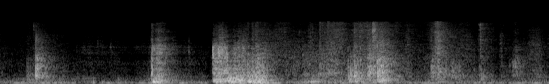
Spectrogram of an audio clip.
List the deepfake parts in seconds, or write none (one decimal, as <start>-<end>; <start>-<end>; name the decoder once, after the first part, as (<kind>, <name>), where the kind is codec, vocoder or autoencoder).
0.8-2.1 (codec, SNAC)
